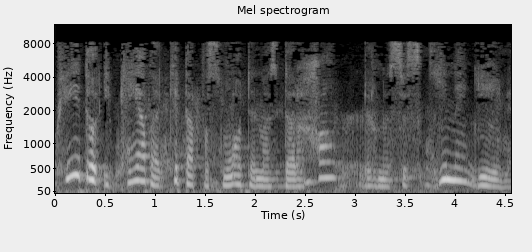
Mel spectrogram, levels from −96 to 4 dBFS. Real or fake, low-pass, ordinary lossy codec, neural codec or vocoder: fake; 10.8 kHz; MP3, 32 kbps; codec, 24 kHz, 0.9 kbps, WavTokenizer, small release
